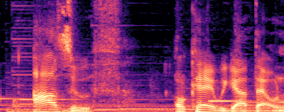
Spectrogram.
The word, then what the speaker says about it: Azuth: Azuth, pronounced Azuth.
